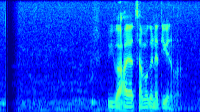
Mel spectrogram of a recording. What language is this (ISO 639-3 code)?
sin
